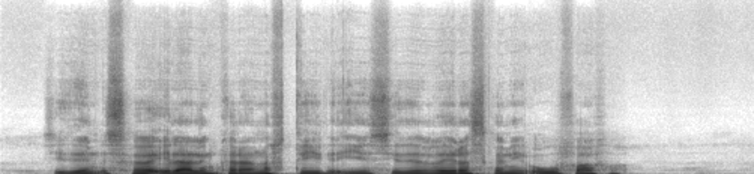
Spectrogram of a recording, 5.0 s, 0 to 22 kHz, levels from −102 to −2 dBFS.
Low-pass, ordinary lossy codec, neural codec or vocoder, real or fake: none; none; codec, 44.1 kHz, 7.8 kbps, Pupu-Codec; fake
